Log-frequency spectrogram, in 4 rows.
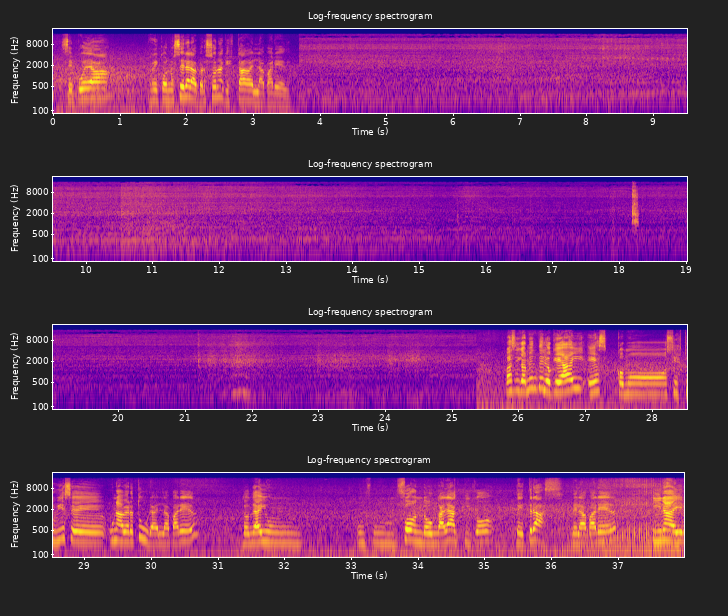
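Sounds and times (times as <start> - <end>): passing cars: 0.0 - 38.0.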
